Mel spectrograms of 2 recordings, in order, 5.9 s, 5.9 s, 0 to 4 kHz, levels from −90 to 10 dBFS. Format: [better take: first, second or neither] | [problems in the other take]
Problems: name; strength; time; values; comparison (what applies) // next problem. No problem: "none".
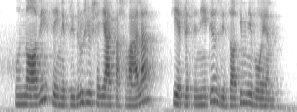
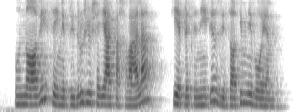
first | noise reduction (neural mask model Resemble Enhance denoiser)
